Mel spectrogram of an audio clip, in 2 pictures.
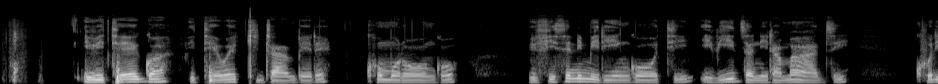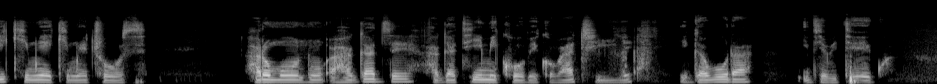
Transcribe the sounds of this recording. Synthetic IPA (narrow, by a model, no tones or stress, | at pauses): iβitʰe̞ːɡwaβitʰe̞ːwe̞kʰid͡ʒaːmbe̞ɾe̞ | kʰumuɾo̞ːŋɡo̞ | βifise̞nimiɾiːŋɡotʰiːβiːzaniɾamaːzi | kʰuɾikʰimŋe̞kʰimŋe̞t͡ʃo̞ːse̥ | haɾumuːn̥huʔa̰haɡaze̞haɡatʰijimikʰo̞βe̞kʰo̞βat͡ʃije̞ | iɡaβuɾa | ivjo̞βitʰe̞ːɡwa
